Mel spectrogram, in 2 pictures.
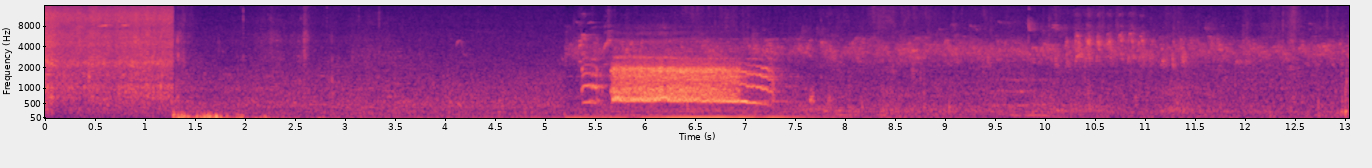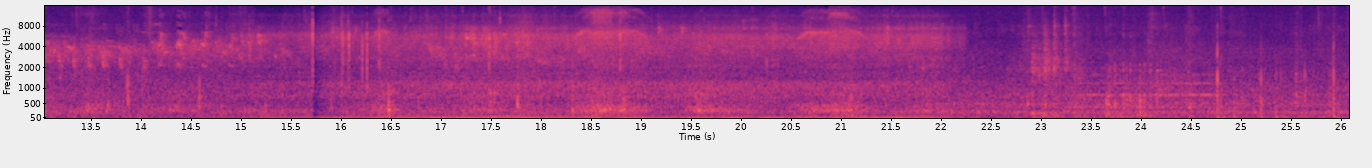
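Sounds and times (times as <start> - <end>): rooster crowing: 5.3 - 7.5
light high chirps and ticks: 13.3 - 22.1.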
